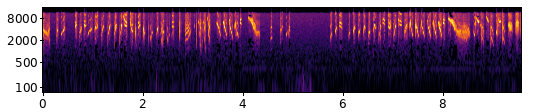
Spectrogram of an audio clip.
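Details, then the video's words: Sustained rapid twittered song of a caged European goldfinch, later interrupted by a linnet. High chirping phrases break for about a second midway, then resume, with a drawn-out buzzy note near the end. "Caged GOLDFINCH Singing Interrupted by LINNET"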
